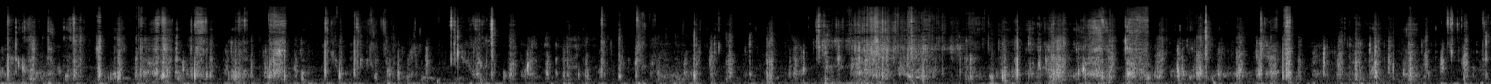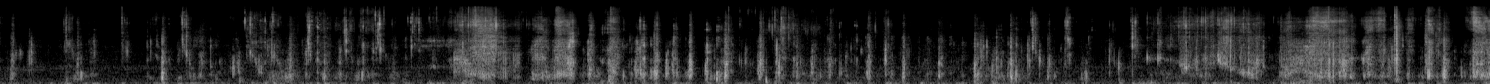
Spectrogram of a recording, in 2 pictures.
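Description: Close-miked crunching and chewing of a breaded fried chicken drumstick coated in cheese sauce: a dense, continuous run of crackly bites and chews through a clip-on microphone.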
